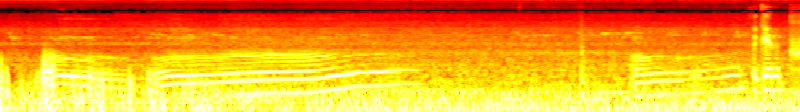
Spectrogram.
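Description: A person's voice making drawn-out, wordless held tones: a short one about half a second in, a long one slowly rising in pitch from about one and a half to four seconds, and another shorter one near the end.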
